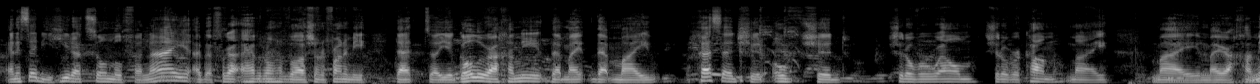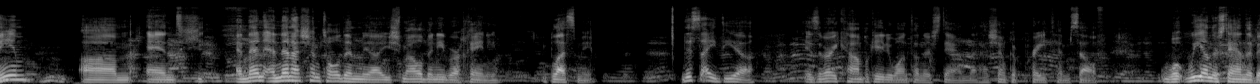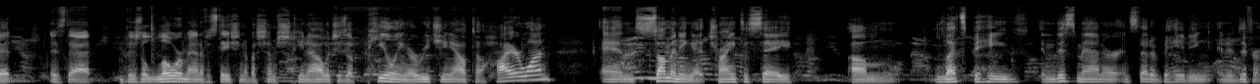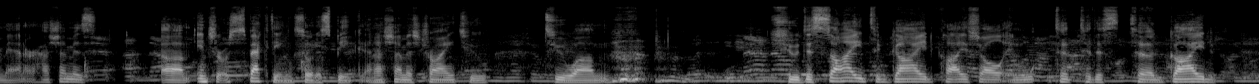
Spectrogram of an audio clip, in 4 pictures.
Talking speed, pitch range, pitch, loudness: 160 wpm, 110-140 Hz, 120 Hz, -27 LUFS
